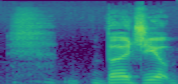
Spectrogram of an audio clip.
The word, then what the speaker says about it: bourgeois: I can't pronounce the word. Protecting the word. Fuck off. Bourgeois.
